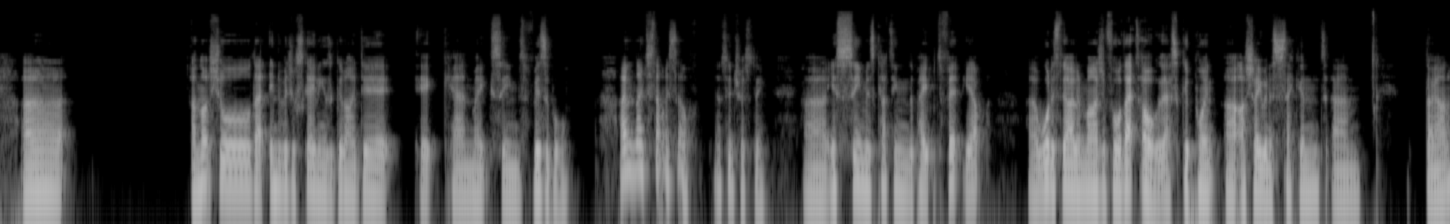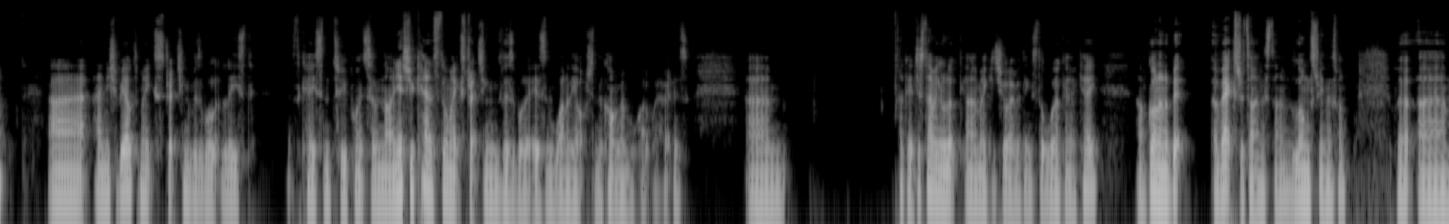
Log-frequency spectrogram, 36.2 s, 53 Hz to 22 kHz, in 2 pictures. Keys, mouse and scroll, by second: 33.7-34.2 scroll down 1, 34.2-35.9 middle drag, 35.9-36.2 scroll up 1.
